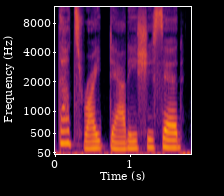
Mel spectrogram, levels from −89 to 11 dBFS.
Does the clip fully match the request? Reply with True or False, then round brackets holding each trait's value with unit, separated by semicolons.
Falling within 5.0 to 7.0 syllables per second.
False (3.6 syllables/s)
